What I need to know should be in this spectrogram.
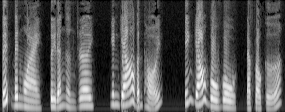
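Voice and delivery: ordinary delivery

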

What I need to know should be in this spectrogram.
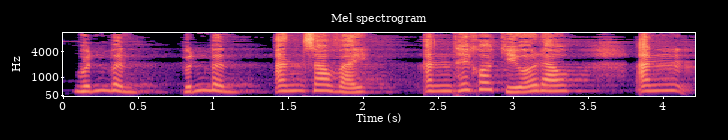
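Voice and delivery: worried woman. A narrator's reading. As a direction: voice a woman checking on someone collapsing. Woman checks on collapsing man.

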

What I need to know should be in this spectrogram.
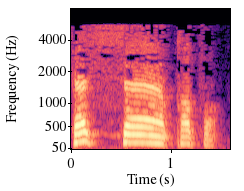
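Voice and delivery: تساقط said slowly as "tassaaqat"; merged sin. Shown as a demonstration. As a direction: hold the doubled s in تساقط. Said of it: "وأدغمت في السين فصارت هكذا".

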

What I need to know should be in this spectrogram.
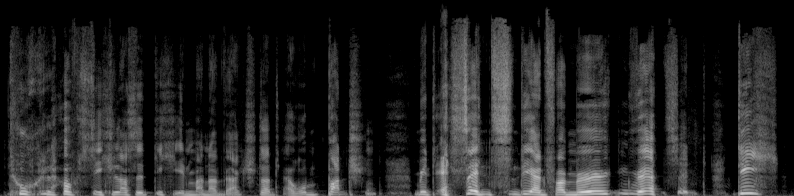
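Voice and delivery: high, loud accusing tirade; snapping at him. A narrator's reading. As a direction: call the little cheat out. Baldini scoffing.

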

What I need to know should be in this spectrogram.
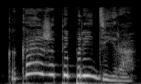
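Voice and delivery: high-pitched indignant exclamation. A narrator's reading. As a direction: scold a fussy friend, pitch jumping up. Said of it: "возмутилась Люся".

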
